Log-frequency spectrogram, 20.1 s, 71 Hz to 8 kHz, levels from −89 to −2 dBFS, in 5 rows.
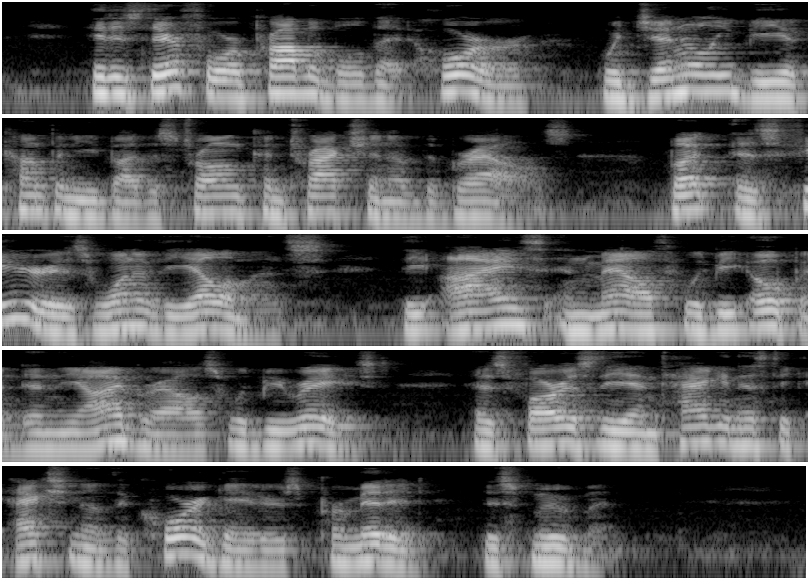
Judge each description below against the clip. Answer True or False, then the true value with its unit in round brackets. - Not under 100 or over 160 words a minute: True (150 wpm)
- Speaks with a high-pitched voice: False (135 Hz)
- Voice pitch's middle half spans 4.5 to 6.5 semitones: False (3.4 semitones)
